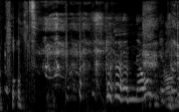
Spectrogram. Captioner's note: laughing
